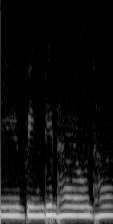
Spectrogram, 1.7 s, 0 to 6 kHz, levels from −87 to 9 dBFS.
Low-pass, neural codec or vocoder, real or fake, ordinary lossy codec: 5.4 kHz; none; real; none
